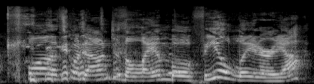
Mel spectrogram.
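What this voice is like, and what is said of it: Exaggerated mock Midwestern accent. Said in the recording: “That was closer. ... lampooned the Midwest accent”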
